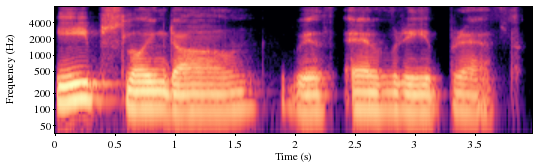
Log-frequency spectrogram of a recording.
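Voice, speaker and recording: A man with a lowish voice guides a meditation, calm and measured, leaving long pauses between short phrases.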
